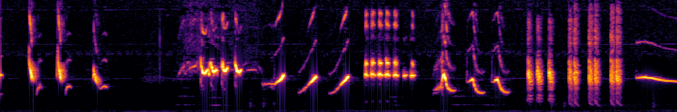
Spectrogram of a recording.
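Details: Asian pied starling singing a repertoire of unique imitations: sharp whistled upslurs in a series, metallic buzzing trills, and a final stretch of rapid harsh rattles fading into a thin whistle.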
